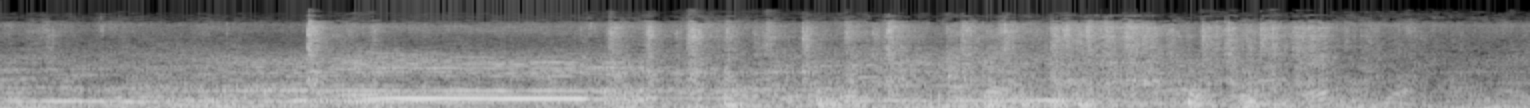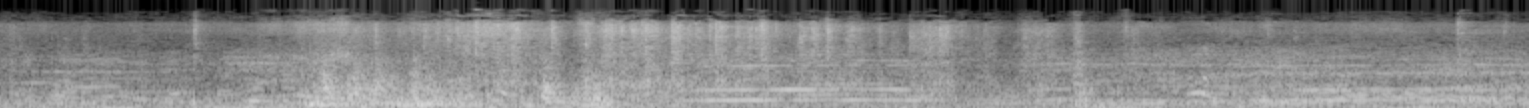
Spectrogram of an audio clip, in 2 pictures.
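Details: Raging cattle being unloaded from a truck: long, low, harmonic moos, drawn out near the start and again later, amid shouting people, handling noise and a busy, clattering background.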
